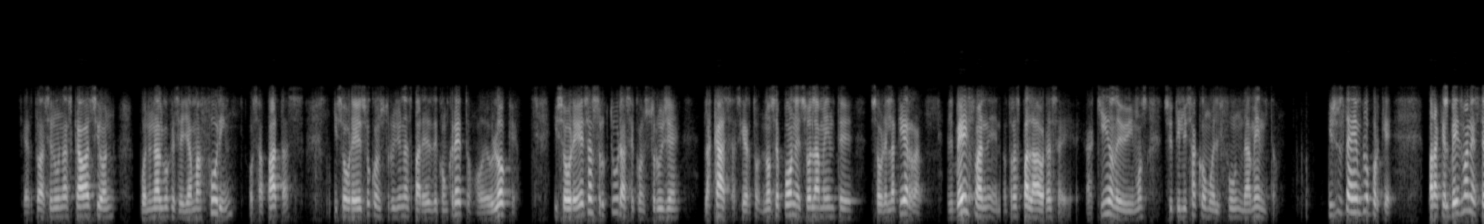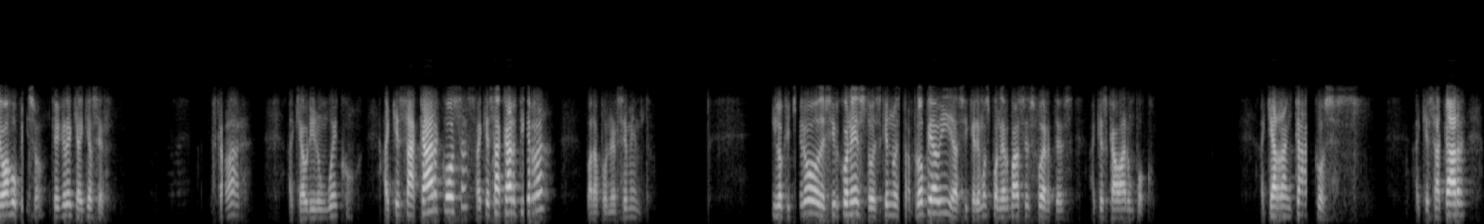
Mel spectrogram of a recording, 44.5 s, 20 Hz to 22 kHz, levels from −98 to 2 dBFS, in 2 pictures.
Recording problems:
phone-call audio; nothing above 3.5 kHz

